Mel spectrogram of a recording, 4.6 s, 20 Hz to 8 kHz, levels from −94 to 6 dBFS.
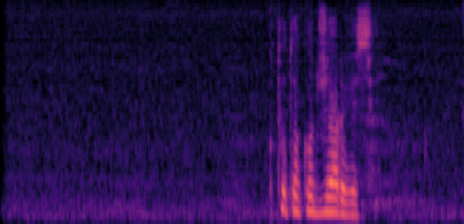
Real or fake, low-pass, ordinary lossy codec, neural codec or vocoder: fake; none; none; codec, 16 kHz, 16 kbps, FreqCodec, smaller model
